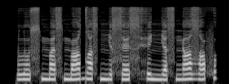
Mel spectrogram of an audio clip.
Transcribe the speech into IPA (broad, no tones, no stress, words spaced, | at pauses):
losmasmɛdˤas ɲʌsɛshe ɲasŋɛzˤʌf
